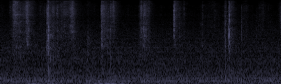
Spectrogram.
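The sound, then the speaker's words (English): A deck of Uno cards being shuffled: a quick run of crisp, papery riffling bursts, steady and fairly soft, with no voices. “We're straight it's shuffle. A blue Uno. Yeah. Straight shuffle, right away.”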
